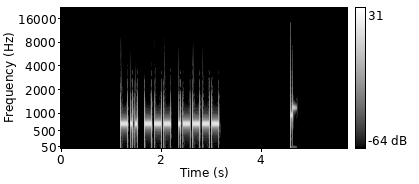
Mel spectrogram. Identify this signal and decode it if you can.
Morse code, heard as a keyed tone, about 25 wpm, 700 Hz. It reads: DO1
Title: Callsign Prefixes for Top 25 DXCC - Repeated 3x - 25wpm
